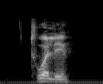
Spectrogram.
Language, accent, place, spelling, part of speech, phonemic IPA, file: French, France, Lyon, toiler, verb, /twa.le/, LL-Q150 (fra)-toiler.wav
- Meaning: 1. to cover with cloth 2. to extent the sail of a watercraft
